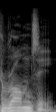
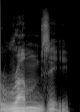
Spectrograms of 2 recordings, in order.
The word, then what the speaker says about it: Romsey: It's Romsey. – Romsey. – But if you live there, you call it Rumsey, but it's spelled with an O.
